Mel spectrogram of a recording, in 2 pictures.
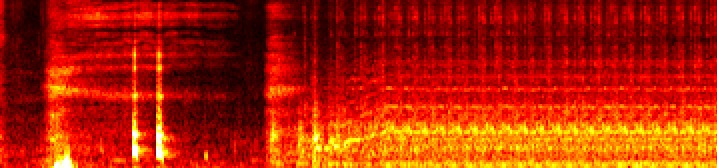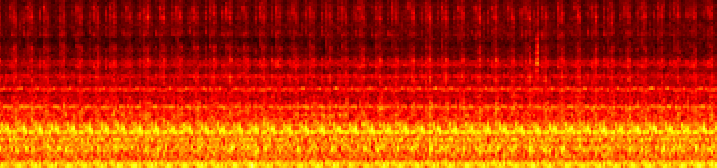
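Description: Sewing machine stitching a quilt, a steady rapid mechanical chatter running continuously and close after a few brief knocks and handling noises at the start.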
